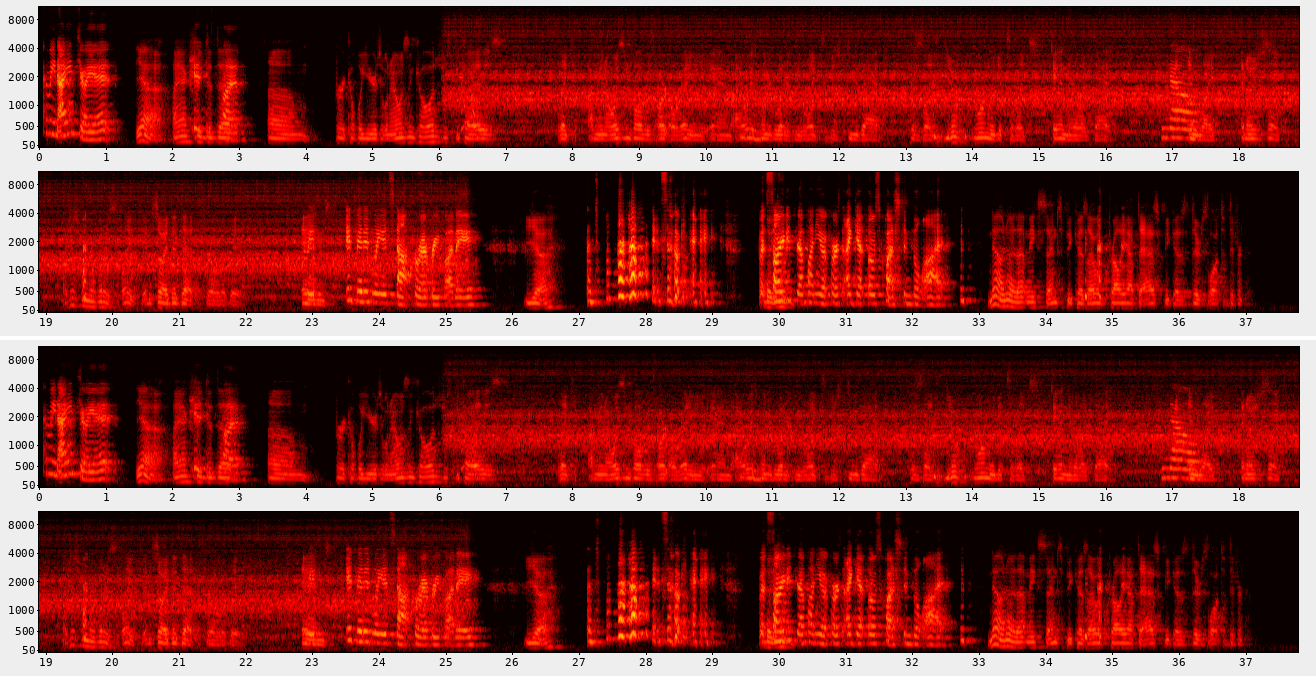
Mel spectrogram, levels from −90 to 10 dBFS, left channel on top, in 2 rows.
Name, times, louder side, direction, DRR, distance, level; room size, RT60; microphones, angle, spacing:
voice 1, 0.1-1.0 2.3-2.4 2.7-3.0 6.3-6.6 10.5-10.8 13.4-13.5 16.8-17.4 22.9-23.0 23.5-25.4 27.1-27.2 27.6-27.9 28.2-28.9 29.2-29.3 29.7-32.5, left 3 dB, 45° left, 7 dB, 2.7 m, -34 dB
voice 2, 1.5-3.0 3.4-4.1 4.4-6.9 7.2-7.5 7.8-12.6 13.0-16.1 17.2-18.6 19.2-22.0 22.8-23.3 26.2-26.7 29.7-30.1 33.1-36.9, left 1 dB, 15° left, 6 dB, 1.0 m, -45 dB
sound 1, 6.0-25.4, left 3 dB, 65° left, 5.5 m, -49 dB
24.0 x 18.5 x 2.8 m, 0.38 s
head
